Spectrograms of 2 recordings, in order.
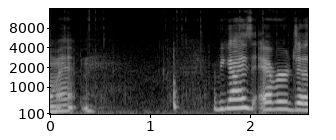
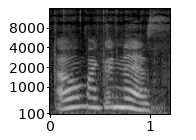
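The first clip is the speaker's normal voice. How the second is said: high overwhelmed gasp of delight; real astonishment at a gift; oh my goodness, pitched up in awe; surprised; 8 semitones higher, 4 dB louder than usual. Real, not acted.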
